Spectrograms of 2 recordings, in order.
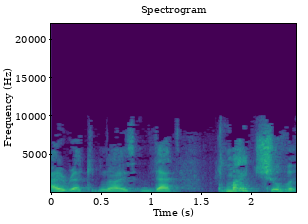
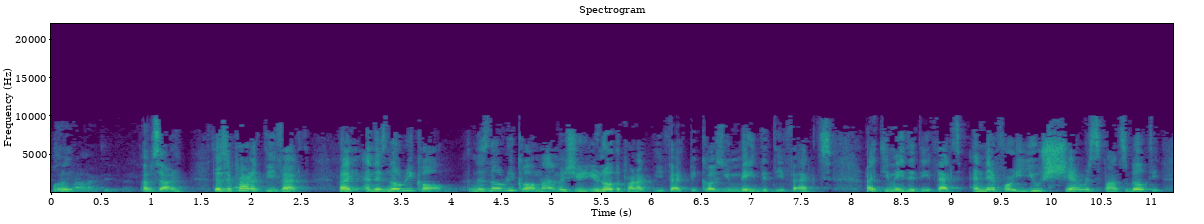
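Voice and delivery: louder, higher, outraged; indignant; 6 semitones higher, 5 dB louder than usual. Acted. Preacher arguing the worshipper's case to God, indignant. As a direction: argue the point with rising heat. Heated argument on God's part.

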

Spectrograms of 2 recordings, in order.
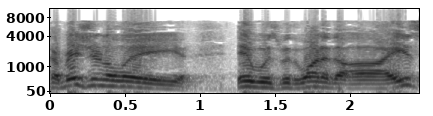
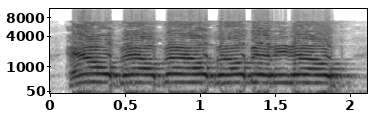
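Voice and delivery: high, loud cries of help; mock scream for help; 10 semitones higher, 5 dB louder, slower than usual. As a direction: yell for help in a panic at night. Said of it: "Rav Shach started screaming".

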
